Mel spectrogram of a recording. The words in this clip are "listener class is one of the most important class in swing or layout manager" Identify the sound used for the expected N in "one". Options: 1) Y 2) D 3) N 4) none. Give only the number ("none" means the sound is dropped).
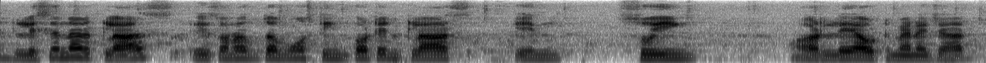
3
